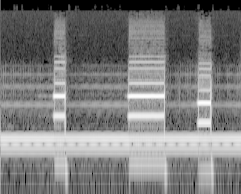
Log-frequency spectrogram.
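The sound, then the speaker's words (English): A landline telephone failing to dial out: three bursts of touch-tone beeps, the middle one longest, play over a steady dial tone that never cuts off. “Okay, the phone company's been sabotaging us apparently, and we can't seem to dial out anymore.”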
